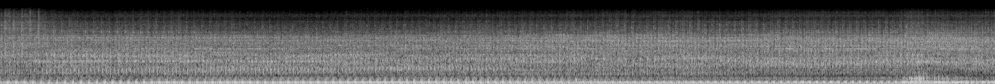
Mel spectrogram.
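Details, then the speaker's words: Polaris Sportsman 500 ATV, test run after top-end rebuild: loud single-cylinder idle with a regular tapping knock about three per second, cause unknown; owner may refit the old timing chain tensioner; knocking at idle. "so if anybody's got any idea what that could be I don't know I might try putting the old chain tensioner back on the automatic hydraulic timing chain tensioner and see that makes a difference"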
